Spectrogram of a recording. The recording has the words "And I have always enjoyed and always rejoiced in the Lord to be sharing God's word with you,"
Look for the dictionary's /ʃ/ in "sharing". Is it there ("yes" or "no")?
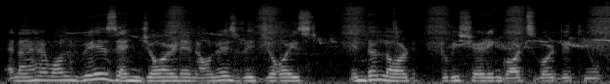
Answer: yes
